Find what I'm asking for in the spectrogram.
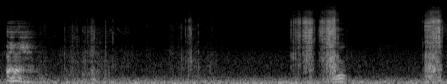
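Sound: zipper being opened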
